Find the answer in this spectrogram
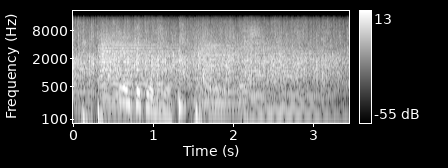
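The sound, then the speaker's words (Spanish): An audience applauds to welcome a guest on a talk show, a steady wash of clapping that runs beneath a man speaking. “un fuerte aplauso y una hermosa bienvenida a Heraldo.”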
